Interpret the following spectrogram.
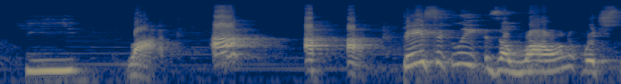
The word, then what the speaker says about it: HELOC: A home equity line of credit, often called the HELOC and pronounced HELOC.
